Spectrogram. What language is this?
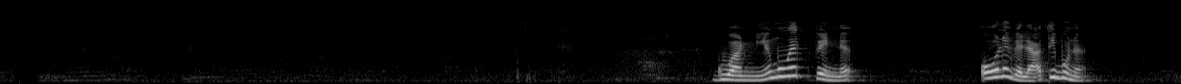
Sinhala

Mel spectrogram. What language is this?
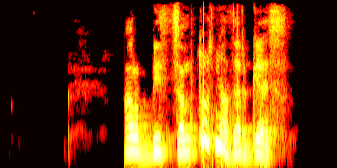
Kabyle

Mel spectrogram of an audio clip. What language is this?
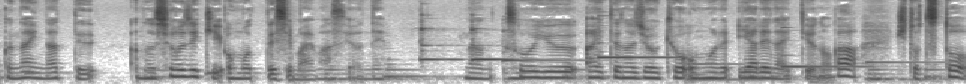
Japanese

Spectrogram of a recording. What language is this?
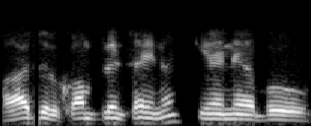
Nepali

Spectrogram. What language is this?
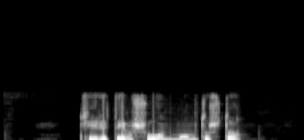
Mari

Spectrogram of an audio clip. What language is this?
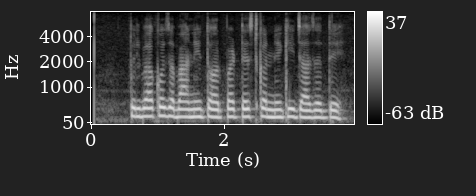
Urdu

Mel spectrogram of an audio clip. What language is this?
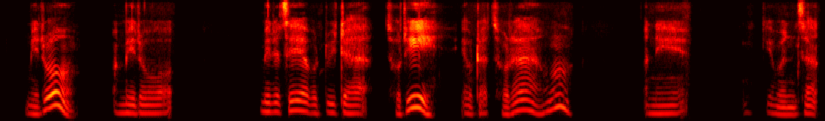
Nepali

